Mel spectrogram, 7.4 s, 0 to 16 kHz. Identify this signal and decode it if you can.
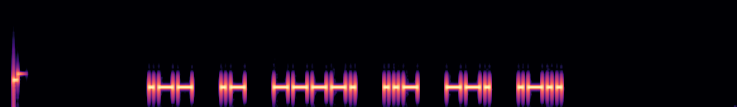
Morse code, heard as a keyed tone, about 25 wpm, spaced as for 18 wpm, 700 Hz. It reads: WA9UGL
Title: USA Call Signs - 6 Characters - 2x Character Spacing - 25wpm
